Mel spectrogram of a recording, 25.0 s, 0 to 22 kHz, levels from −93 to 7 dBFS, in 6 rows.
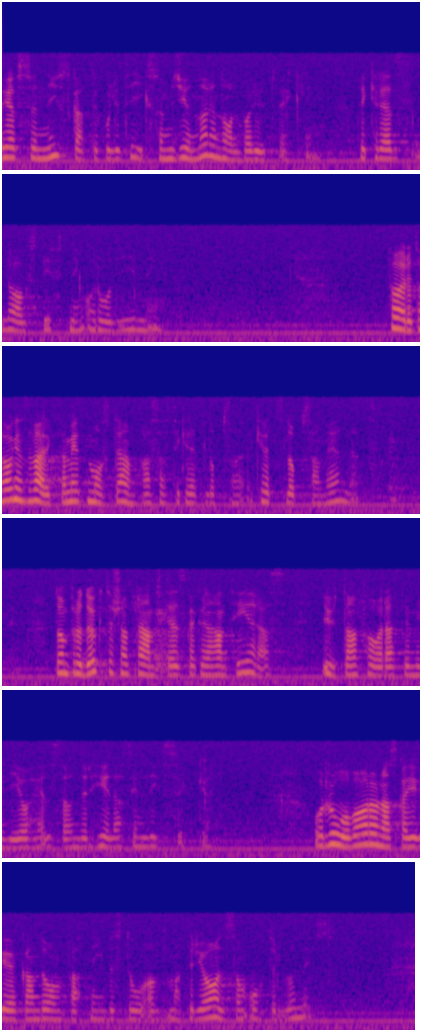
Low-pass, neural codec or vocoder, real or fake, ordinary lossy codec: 7.2 kHz; none; real; none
